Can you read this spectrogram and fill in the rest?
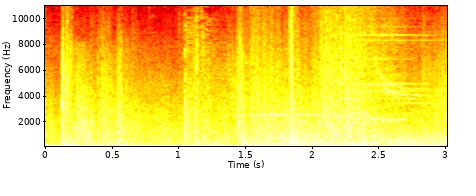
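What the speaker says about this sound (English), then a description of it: "most of the cannon shots there are landing right in among their own troops" Cannon and musket fire in the strategy game Empire: Total War: a dense, continuous battle roar with repeated booming artillery shots and crackling volleys, steady and loud throughout with no voices.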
